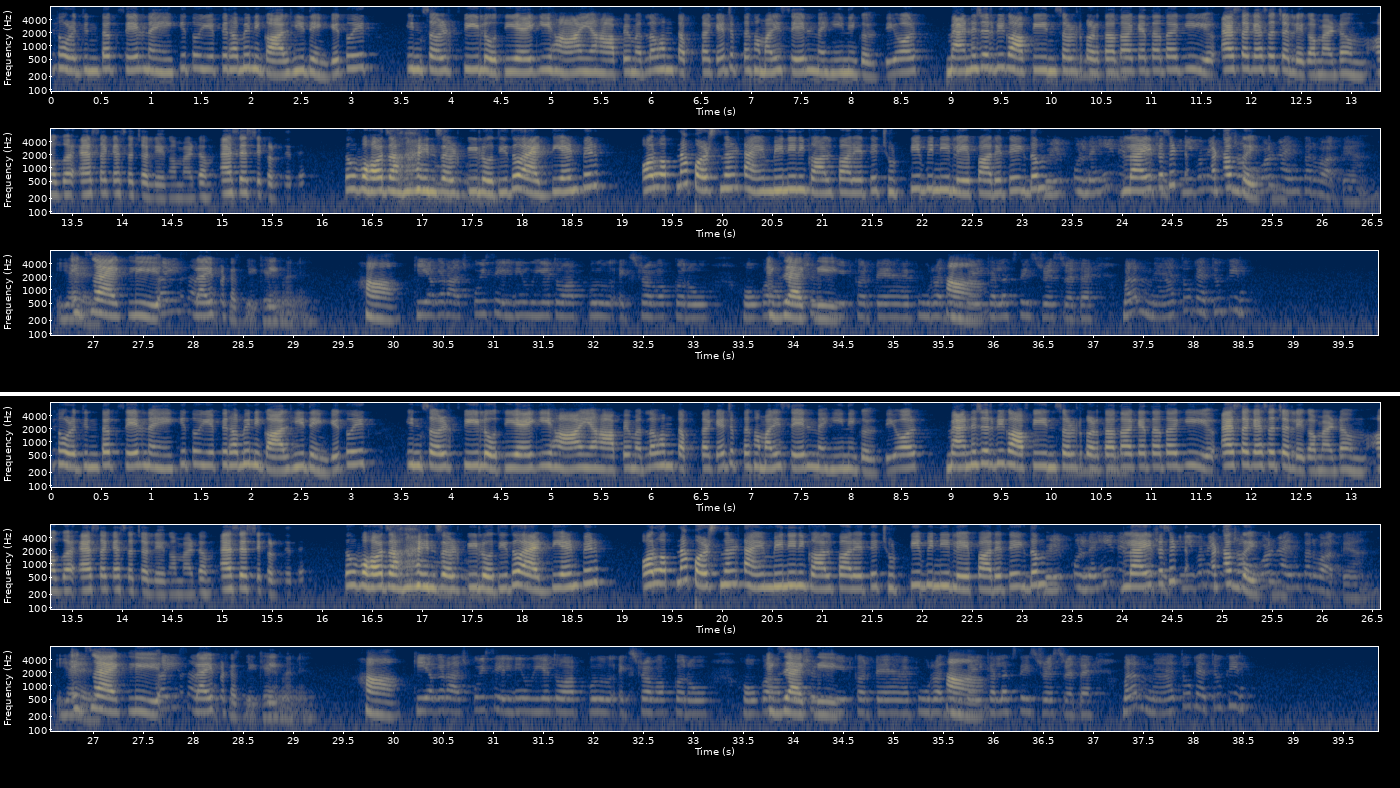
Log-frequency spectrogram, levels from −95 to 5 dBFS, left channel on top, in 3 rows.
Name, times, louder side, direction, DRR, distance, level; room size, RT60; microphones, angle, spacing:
voice 1, 0.0-3.1 3.6-8.7 8.9-15.5 16.2-18.8 19.2-23.3 24.0-24.4 25.0-25.3 26.8-27.7 28.0-28.2 28.7-28.8 29.7-30.0 33.7-34.4 35.5-35.9, right 1 dB, 5° right, 14 dB, 0.5 m, -35 dB
voice 2, 10.1-10.8 17.1-17.8 23.2-27.1 27.7-29.2 30.2-38.5, right 3 dB, 40° right, 6 dB, 1.7 m, -52 dB
10.5 x 7.3 x 6.9 m, 0.38 s
head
